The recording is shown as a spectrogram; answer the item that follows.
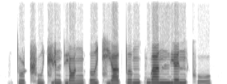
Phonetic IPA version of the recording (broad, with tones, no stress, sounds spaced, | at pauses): t̪ u˨˩ ʈ͡ʂʰ u˧˥ t͡ɕ ɥ ɛ˧ n t̪ j ɑ˥ ŋ | ɤ˥˩ t͡ɕ j ä˧˥ t̪ ɤ˥ ŋ k w a˥ n n̪ j ɛ˥ n kʰ u˧˥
